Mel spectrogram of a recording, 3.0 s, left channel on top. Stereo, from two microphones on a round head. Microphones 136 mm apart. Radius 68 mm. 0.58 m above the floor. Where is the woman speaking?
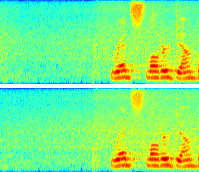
25° left (ahead or behind), 0.6 m.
